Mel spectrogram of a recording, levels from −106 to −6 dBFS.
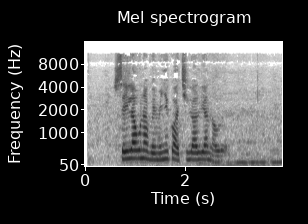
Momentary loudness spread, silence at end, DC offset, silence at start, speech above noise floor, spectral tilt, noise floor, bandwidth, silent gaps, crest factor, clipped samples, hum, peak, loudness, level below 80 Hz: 19 LU; 0 s; under 0.1%; 0.05 s; 29 dB; -4 dB/octave; -54 dBFS; 11.5 kHz; none; 20 dB; under 0.1%; none; -8 dBFS; -25 LUFS; -56 dBFS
